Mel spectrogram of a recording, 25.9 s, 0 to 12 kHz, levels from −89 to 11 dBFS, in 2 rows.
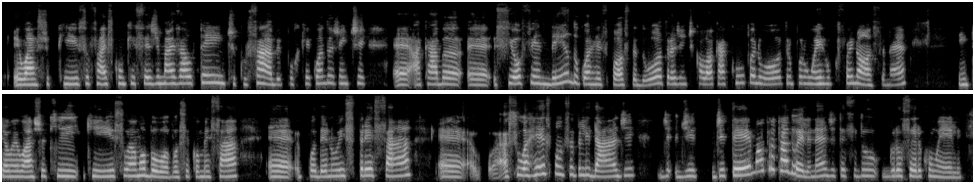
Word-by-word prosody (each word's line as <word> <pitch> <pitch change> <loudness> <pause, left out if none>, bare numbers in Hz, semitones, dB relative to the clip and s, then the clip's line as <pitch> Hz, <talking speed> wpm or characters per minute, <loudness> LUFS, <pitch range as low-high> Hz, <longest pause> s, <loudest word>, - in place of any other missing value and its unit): eu 215 +1 +5
acho 215 +2 +3
que 235 -1 -2
isso 250 +2 -5
faz 230 -2 +1
com 250 -2 -3
que 255 +2 -7
seja 250 0 -2
mais 250 0 +2
autêntico, 260 -3 -1
sabe, 225 -6 +4
porque 240 +1 -11
quando 260 +2 -4
a - - -5
gente, 255 0 -4 0.4
eh, 215 0 +3
acaba, 230 -1 +1
eh, 205 -2 -1
se 255 +4 -6
ofendendo 260 +3 -1
com 240 - -4
a - - +3
resposta 210 -2 -2
do 190 -1 -10
outro, 250 +2 0
a - - -2
gente 235 -1 -8
coloca 235 0 -1
a 235 - -4
culpa 280 +3 -6
no 255 -2 -5
outro 240 +3 -4
por 260 +1 -8
um 250 -1 -4
erro 245 0 0
que - - -19
foi 265 -1 -2
nosso, 205 -6 +1
né. 200 +4 -2 0.7
Então 215 0 -1
eu 215 0 +2
acho 205 +3 +4
que 225 -2 -1
que 225 -2 -1
isso 240 +2 -3
é 235 - +5
uma 255 +2 +4
boa, 210 -4 +3
você 200 +2 -5
começar, 210 +2 +1 0.4
eh, 205 -2 +3 0.2
podendo 220 +1 -1
expressar, 245 +1 +2 0.4
eh, 210 -2 0 0.5
a - - +3
sua 265 -2 +3
responsabilidade 260 -5 +1 0.3
de 215 +1 -8
de 220 +3 -4 0.2
de 240 +4 0
ter 260 +4 +8
maltratado 425 - +3
ele, 210 -4 +3
né, 230 +4 0
de 240 -1 -7
ter 240 +1 -6
sido 235 0 -7
grosseiro 230 +1 -1
com 225 -2 -5
ele, 190 -1 -4
235 Hz, 160 wpm, -23 LUFS, 215-255 Hz, 0.7 s, ter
